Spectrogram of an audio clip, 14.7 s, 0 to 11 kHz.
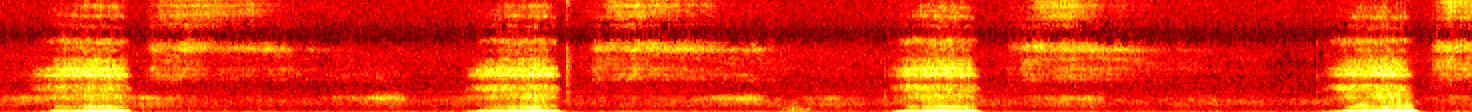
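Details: English bulldog sleeping while sitting up, snoring loudly: loud, rumbling snores on each in-breath, four in about 15 seconds (roughly 16 a minute) with quiet gaps between; snoring in a flat-faced dog.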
